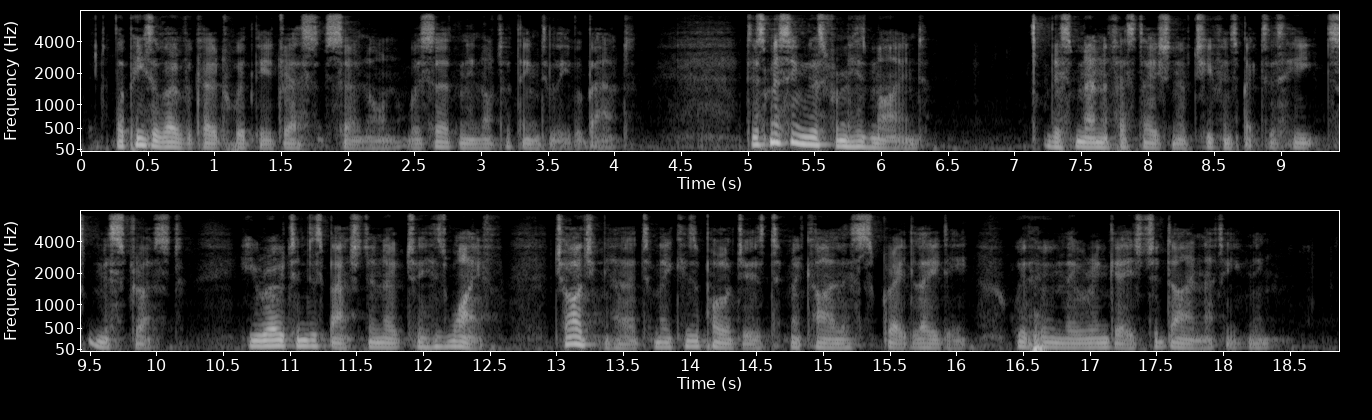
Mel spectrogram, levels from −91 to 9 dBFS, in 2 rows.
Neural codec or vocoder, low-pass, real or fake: codec, 16 kHz, 16 kbps, FreqCodec, smaller model; 7.2 kHz; fake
